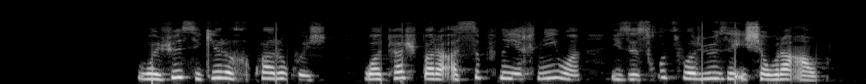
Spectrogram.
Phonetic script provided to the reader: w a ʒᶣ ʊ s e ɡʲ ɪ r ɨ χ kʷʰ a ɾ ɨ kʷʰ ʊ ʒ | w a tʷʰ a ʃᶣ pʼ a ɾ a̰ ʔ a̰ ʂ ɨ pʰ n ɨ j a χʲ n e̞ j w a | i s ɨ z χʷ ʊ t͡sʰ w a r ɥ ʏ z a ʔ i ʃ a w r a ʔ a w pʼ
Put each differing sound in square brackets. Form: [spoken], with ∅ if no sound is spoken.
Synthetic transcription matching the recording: w a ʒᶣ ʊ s e ɡʲ ɪ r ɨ χ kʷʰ a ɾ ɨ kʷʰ ʊ ʒ | w a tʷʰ a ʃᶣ pʼ a ɾ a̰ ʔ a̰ [s] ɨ pʰ n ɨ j a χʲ n e̞ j w a | i [z] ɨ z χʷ ʊ t͡sʰ w a r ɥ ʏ z a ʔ i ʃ a w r a ʔ a w pʼ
